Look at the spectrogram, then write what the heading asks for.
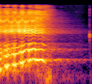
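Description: A single loud, quavering sheep bleat lasting under a second before trailing off into quiet, with a faint click at the very end.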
